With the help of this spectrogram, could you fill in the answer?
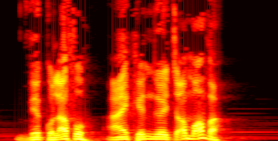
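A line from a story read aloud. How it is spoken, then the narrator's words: Angry reply. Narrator (Vietnamese): Trấn Thiên giận dữ đáp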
